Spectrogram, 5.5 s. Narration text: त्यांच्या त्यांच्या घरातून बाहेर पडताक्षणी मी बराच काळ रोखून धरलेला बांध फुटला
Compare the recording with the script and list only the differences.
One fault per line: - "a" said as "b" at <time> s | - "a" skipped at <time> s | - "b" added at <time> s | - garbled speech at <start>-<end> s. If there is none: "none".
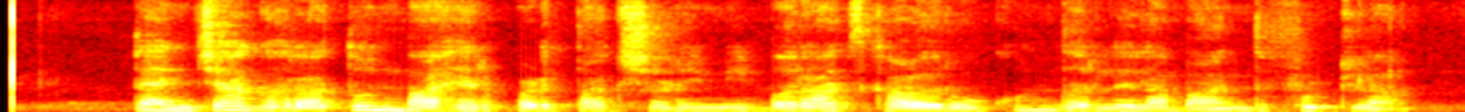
- "त्यांच्या" skipped at 0.9 s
